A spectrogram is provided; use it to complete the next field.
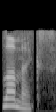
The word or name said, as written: lummox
